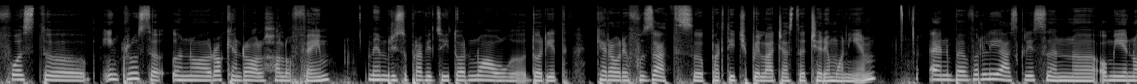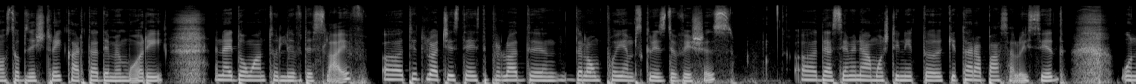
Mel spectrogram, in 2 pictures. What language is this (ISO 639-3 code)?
ron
